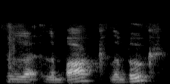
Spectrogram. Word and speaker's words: Lubbock: We have a dispositions manager who's also in Texas, Lebuc. I can't remember how to pronounce it. And then we have, what's that? Is it Lubbock? Is that the way? Yes. Yeah, Lubbock.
